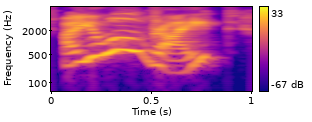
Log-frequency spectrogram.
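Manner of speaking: high, loud alarmed question; a startled friend calling down to her. Acted. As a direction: rush to check on her. Fiona finds Emma sprawled.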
